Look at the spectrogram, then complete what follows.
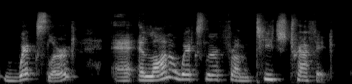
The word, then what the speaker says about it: Wechsler: to pronounce it, because in my head it's Wechsler, but it's pronounced Wechsler.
